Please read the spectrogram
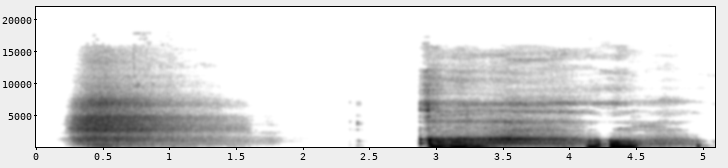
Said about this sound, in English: Here, breathe in the scent of this place.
